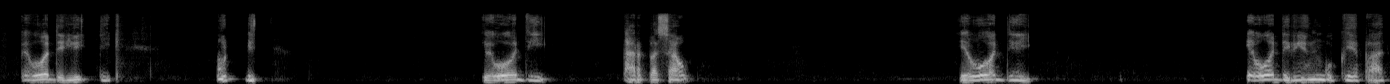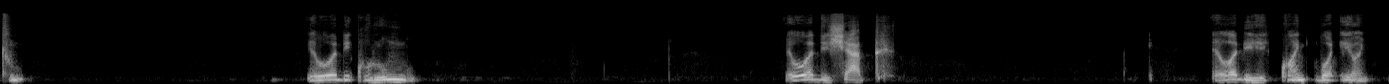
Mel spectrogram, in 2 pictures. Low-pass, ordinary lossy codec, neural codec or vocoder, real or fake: none; none; codec, 24 kHz, 1.5 kbps, HILCodec; fake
